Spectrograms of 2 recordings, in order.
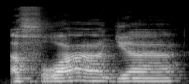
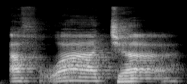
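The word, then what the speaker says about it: أفواجا: Jadi yang benar bacanya afwaja bukan afwaja jelas ya bedakan antara raja dengan cat jadi saat mengucapkan huruf hijaiyah tidak boleh ada hembusan angin ya Jadi yang benar afwaja bukan afwaja jelas ya mudah-mudahan video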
